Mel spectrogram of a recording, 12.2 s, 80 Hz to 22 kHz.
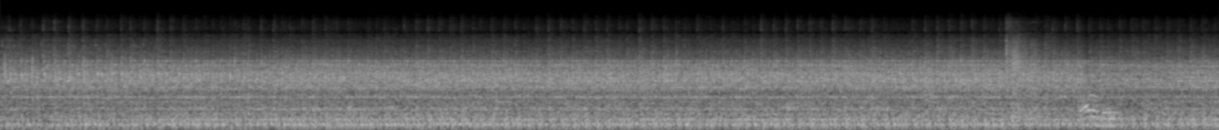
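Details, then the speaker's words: Suzuki DS90 two-stroke after rebuild with used replacement crank, first heat cycle, idle adjusted up as it was a little too low: steady, even buzz with a crisp high ring, no misses or knocks; runs clean, healthy idle. "all we got to turn the idle up just to Tad all right let's try that"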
